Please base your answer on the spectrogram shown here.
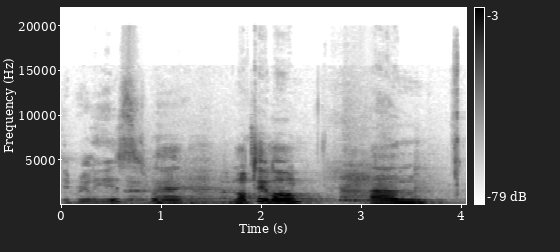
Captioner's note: audience chuckles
